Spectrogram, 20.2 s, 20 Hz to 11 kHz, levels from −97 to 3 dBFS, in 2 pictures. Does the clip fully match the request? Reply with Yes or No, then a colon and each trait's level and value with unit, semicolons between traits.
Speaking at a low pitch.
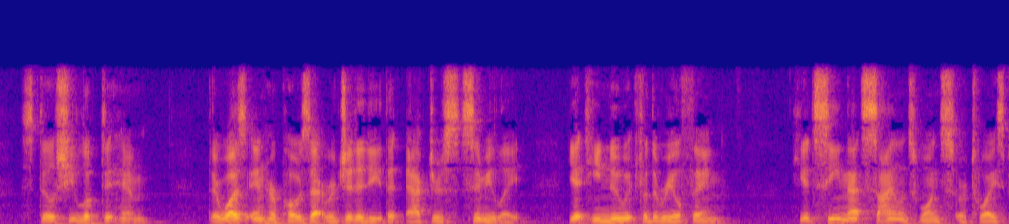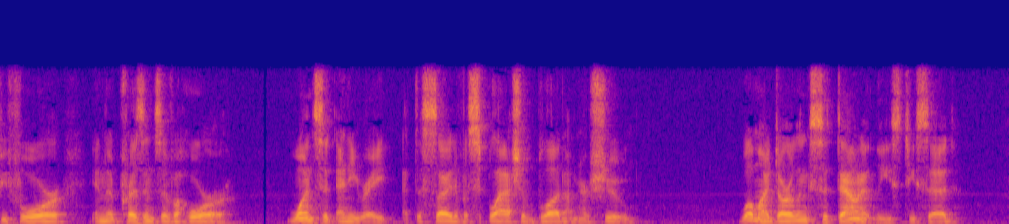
Yes: very low, 95 Hz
